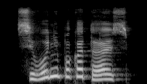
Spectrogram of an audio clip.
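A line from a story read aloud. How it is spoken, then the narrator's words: Cheerful. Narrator (Russian): весело сообщила она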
